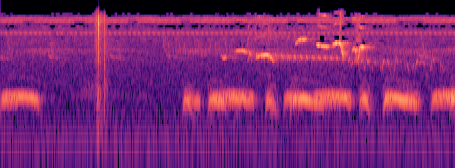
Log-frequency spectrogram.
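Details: Two male spotted doves in a fierce cooing contest, giving low, hollow cooing notes in quick uneven bursts, answering each other, with a faint higher chirping above.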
